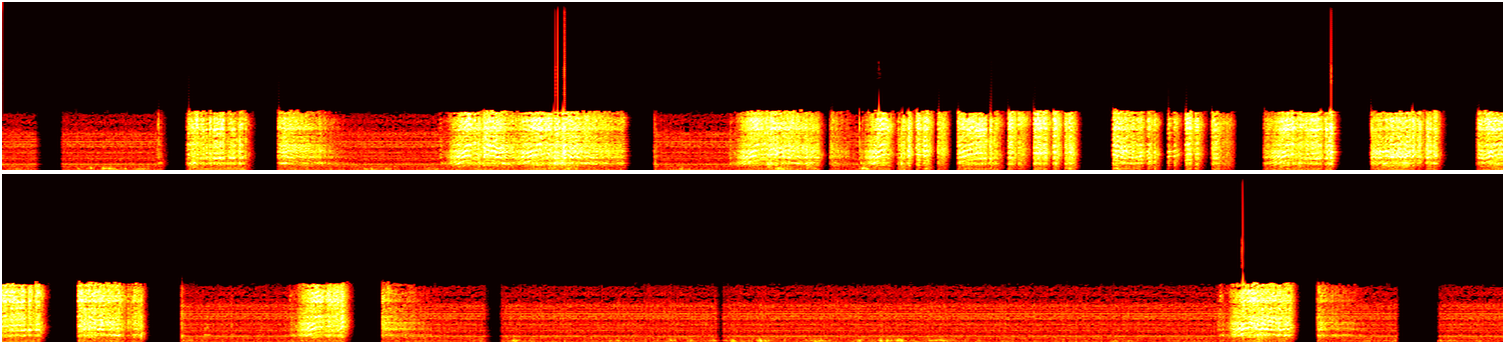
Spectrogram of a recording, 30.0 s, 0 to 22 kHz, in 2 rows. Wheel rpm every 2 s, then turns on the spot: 50, 30, 50, 120, 90, 110, 20, 40, 0, 0, 0, 20, 0, 0, 100.
none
